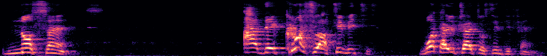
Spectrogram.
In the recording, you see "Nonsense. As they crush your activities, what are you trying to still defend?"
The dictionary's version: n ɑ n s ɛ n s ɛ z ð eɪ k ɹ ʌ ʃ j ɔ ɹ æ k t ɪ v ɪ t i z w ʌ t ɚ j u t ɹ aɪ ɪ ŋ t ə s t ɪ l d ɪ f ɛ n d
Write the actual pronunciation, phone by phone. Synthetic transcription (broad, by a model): n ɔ s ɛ n s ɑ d eɪ k ɹ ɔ s j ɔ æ k t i v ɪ t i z w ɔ t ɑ j u t ɹ aɪ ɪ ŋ t ə s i d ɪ f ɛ n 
